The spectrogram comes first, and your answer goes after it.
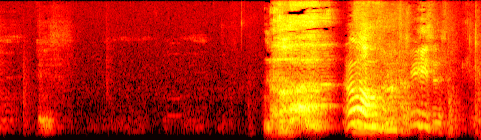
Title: Burping Competition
